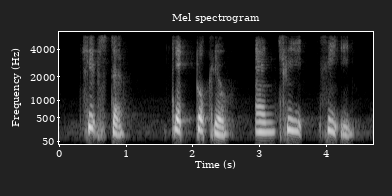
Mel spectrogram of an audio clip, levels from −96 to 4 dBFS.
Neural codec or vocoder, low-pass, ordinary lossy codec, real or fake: codec, 32 kHz, 1.9 kbps, SNAC; 5.4 kHz; none; fake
